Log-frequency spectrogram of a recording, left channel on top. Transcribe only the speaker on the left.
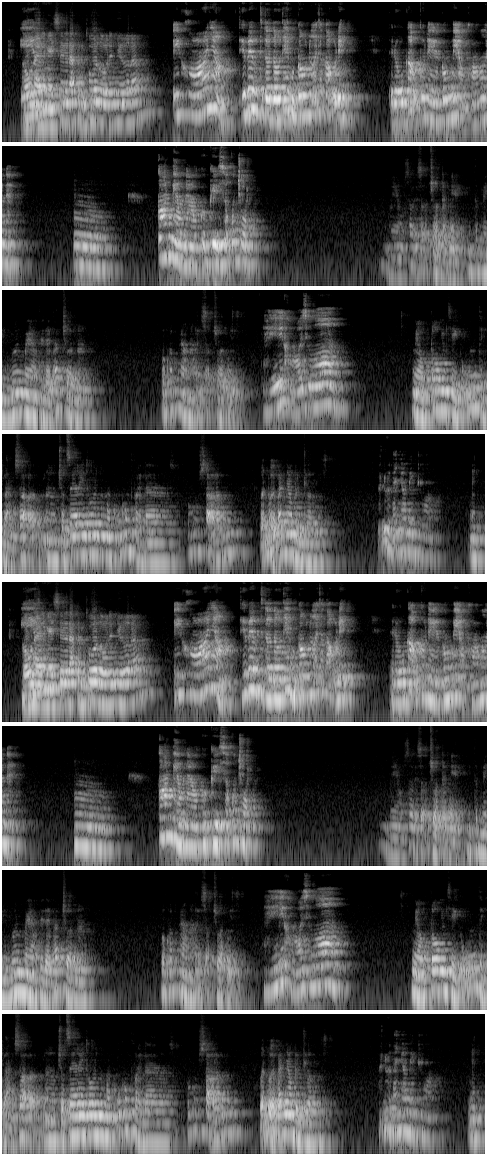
Eo,
ê khó nhở? Thế bây giờ tớ, tớ tớ thêm một câu nữa cho cậu đi.
Tớ đố cậu câu này là câu mẹo khó hơn này. Ừm, con mèo nào cực kỳ sợ con chuột?
Đấy, khó chưa?
Vẫn đuổi bắt nhau bình thường.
